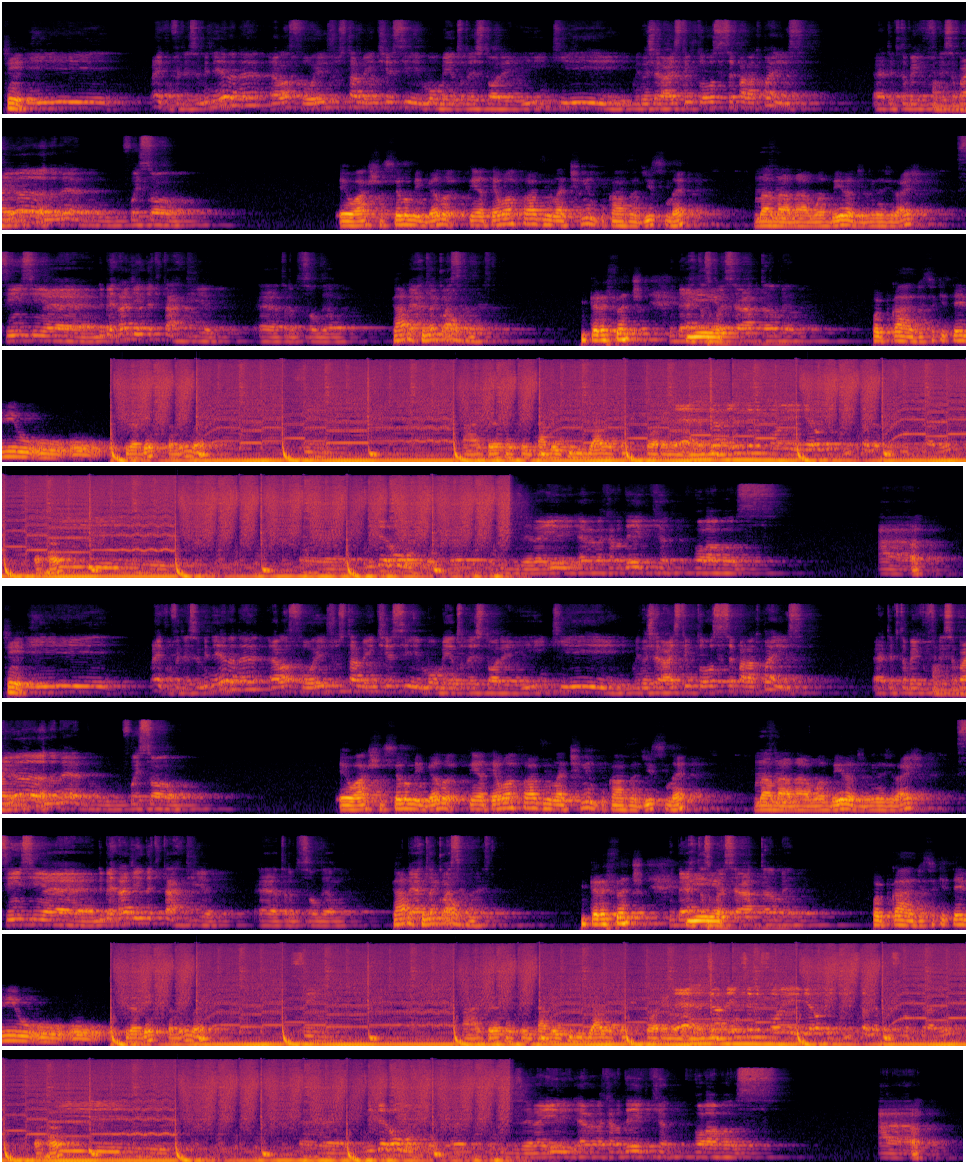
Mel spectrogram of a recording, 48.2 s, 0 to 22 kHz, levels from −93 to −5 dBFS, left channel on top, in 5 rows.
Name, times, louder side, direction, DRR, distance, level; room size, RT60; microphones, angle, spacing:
voice 1, 0.2-1.2 1.5-8.0 8.7-11.5 17.2-17.5 19.3-21.5 21.8-22.8 23.2-24.2 25.9-27.3 31.8-32.3 33.8-33.9 35.6-38.6 39.1-40.4 41.5-46.2 47.3-47.7, right 1 dB, 30° right, 2 dB, 4.3 m, -36 dB
voice 2, 9.3-10.1 13.0-16.5 17.2-18.8 23.2-24.0 25.1-26.5 28.0-31.0 33.5-36.2 38.9-39.2 47.6-47.7, equal, 10° right, 2 dB, 1.3 m, -29 dB
sound 1, 30.0-43.6, equal, 5° left, 1.2 m, -30 dB
29.5 x 18.5 x 7.0 m, 0.92 s
head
